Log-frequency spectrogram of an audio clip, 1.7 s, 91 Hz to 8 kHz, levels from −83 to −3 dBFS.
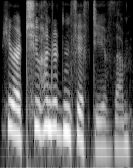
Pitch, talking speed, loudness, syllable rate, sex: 210 Hz, 290 wpm, -14 LUFS, 7.6 syllables/s, female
